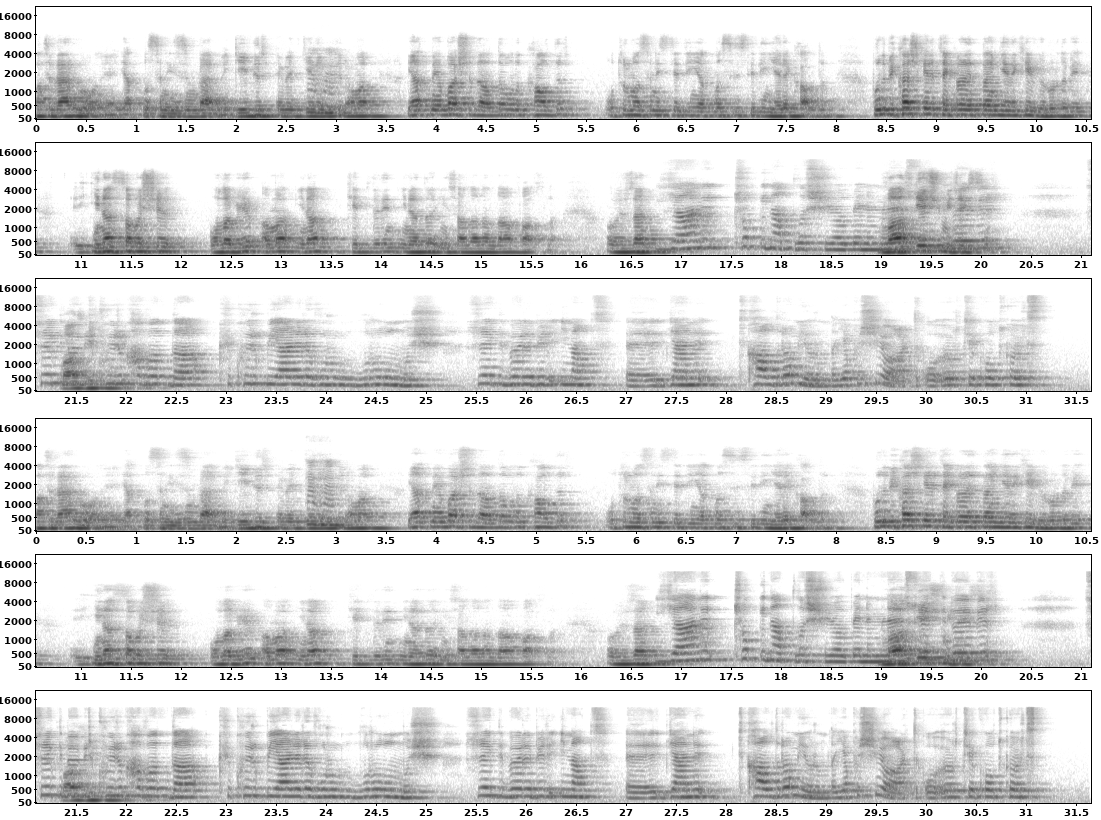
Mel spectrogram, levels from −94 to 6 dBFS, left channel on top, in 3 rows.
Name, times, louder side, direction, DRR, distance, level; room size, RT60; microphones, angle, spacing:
voice 1, 0.0-3.4 3.7-5.3 5.7-8.0 8.4-10.5 10.9-11.9 12.3-15.7 16.3-16.7 19.0-19.9 21.3-21.9, left 1 dB, 80° left, 4 dB, 1.4 m, -28 dB
voice 2, 2.7-3.1 16.7-20.1 21.1-25.1 25.4-31.1, right 2 dB, 65° right, 6 dB, 1.2 m, -36 dB
6.4 x 5.3 x 6.2 m, 0.69 s
head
